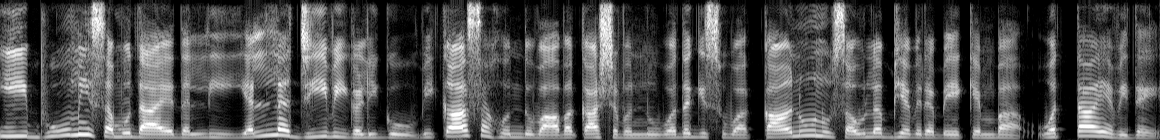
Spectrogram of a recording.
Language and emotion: Kannada, neutral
